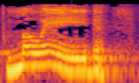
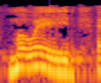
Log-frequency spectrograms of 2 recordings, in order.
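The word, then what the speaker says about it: moed (מועד): That word seasons is important because it's the Hebrew moed, M-O, long E, pronounced A in Hebrew, moed.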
